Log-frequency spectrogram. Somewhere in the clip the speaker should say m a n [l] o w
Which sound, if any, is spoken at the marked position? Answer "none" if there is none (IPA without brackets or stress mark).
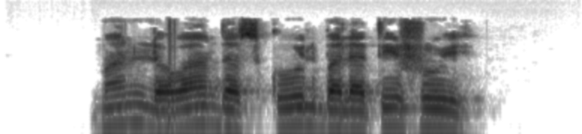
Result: l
